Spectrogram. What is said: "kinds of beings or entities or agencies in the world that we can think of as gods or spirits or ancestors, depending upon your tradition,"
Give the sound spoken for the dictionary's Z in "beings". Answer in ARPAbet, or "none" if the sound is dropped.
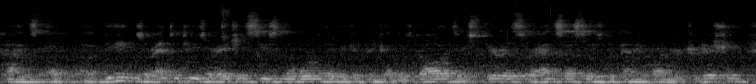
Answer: Z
